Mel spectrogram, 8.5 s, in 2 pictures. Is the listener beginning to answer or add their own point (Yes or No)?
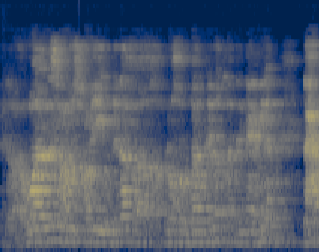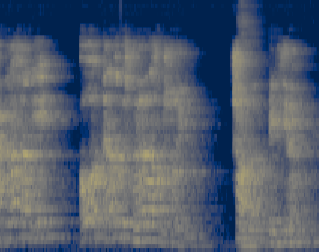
No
